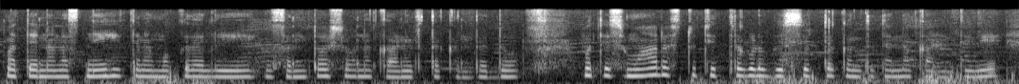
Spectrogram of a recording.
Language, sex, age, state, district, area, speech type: Kannada, female, 30-45, Karnataka, Kolar, rural, spontaneous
